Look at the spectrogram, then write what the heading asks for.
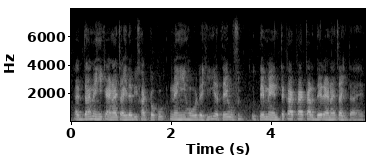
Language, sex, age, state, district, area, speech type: Punjabi, male, 18-30, Punjab, Rupnagar, rural, spontaneous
